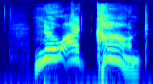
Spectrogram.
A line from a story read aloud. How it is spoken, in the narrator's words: snapped Hermione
